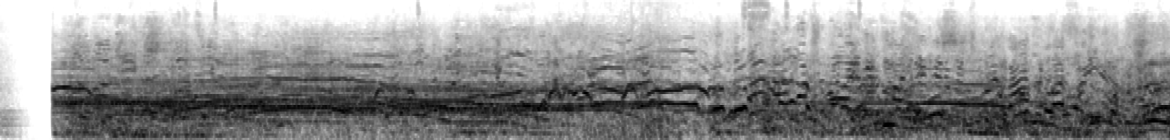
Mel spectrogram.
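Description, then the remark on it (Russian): A large outdoor crowd in the city of Derbent, filmed in official footage as Vladimir Putin walks into it, fills the air with dense, continuous babble of many voices, shouts and cheers rising over one another at a steady, loud level after a brief silent start. “вдруг рванул в город Дербент и совершенно неожиданно пошел там в большую, вполне себе микробную толпу.”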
